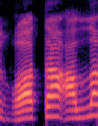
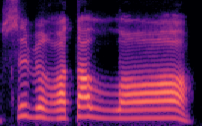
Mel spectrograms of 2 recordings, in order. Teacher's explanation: صبغة الله আপনি আবার আল্লাহ করছেন, তা ডাইরেক্ট লামের সাথে যাবে, তাল্ল, তা লাম জাবার তাল, লাম খাড়া যাবার ল, তাল্ল।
